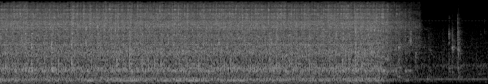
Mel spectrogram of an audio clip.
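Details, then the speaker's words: 1958 Viking-engineered Elgin 2468 sewing machine sewing a cam-generated stitch, heard right next to the machine. Light, fast, even whirr for about four seconds then stops: very quiet, normal running. "here right next to the machine, that is about as quiet as you can get for sewing off uh at that stitch level."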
